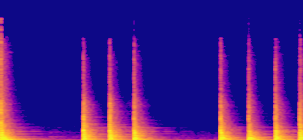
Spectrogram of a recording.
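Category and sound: household object, knocking on a door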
